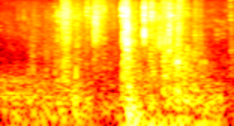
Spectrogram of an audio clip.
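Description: A heavy metal door bangs open.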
